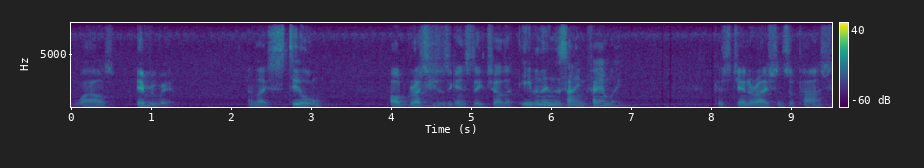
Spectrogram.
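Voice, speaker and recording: A man with a very low voice and a gravelly, crackly edge, talking in a loose, rambling chat. He hosts the talk and slips into the voices of the people he quotes. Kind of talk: casual chat.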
